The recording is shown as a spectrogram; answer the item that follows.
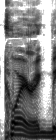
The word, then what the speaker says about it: Keurig: So our uh, Keurig machine, or as my little brother pronounces it, Keurig, because he insists on the proper German pronunciation.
